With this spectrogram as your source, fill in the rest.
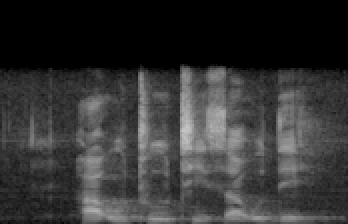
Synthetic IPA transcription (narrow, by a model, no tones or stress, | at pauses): haʔutʰutʰisaud̪i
